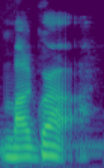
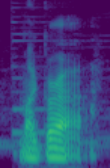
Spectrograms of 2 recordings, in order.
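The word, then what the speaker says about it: mo ghrá: wish for my love one dialect pronounce it as magra magra it's got an achievement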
